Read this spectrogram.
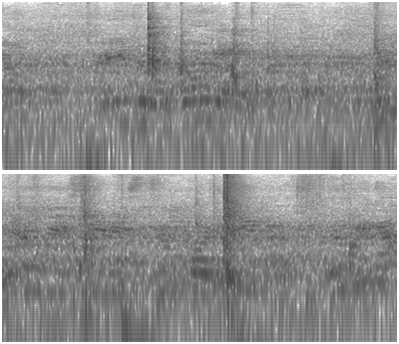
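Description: Plastic packaging crinkles and clicks in hands.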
